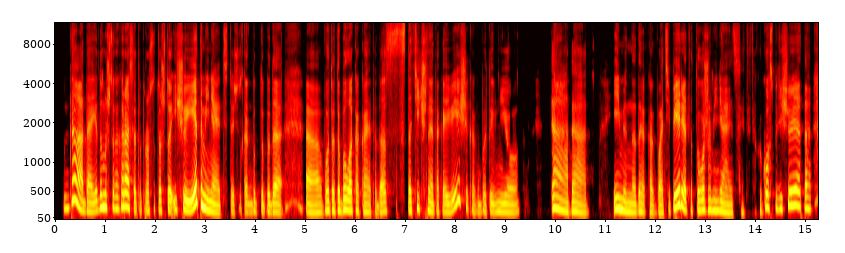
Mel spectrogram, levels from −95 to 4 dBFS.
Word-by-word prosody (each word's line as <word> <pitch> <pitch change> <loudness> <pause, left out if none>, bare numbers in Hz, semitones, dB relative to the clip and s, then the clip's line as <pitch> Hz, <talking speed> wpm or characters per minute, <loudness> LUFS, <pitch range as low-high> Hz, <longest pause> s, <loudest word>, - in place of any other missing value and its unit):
Да, 205 - +2
да, 155 0 -1
я 155 +2 -1
думаю, 225 +1 +4
что 225 +1 -4
как 200 +1 -4
раз 230 -5 +3
это 160 - -4
просто 155 -1 -7
то, 170 - -2
что 170 +1 -3
ещё 180 +3 0
и 165 -1 +5
это 270 - +8
меняется. 150 - +2
То - - -9
есть 140 - -8
вот - - -16
как 140 -1 -5
будто 155 0 -6
бы 150 - -4
да, 145 -1 -1 0.4
э, 135 0 -1
вот 165 +1 0
это 165 +2 +2
была 170 -1 +4
какая-то, 145 -5 -5
да, 150 +5 -2
статичная 170 +1 -3
такая 140 0 -3
вещь, 250 - 0
и - - -6
как 140 -2 -10
бы 145 +3 -6
ты 145 +2 -4
в - - -5
неё 145 -3 -2 0.7
Да, 190 -7 +2
да, 140 -5 -2 0.5
именно, 160 -7 +3
да, 150 -1 -2
как 135 -2 -7
бы, 135 - -3
а 130 - -3
теперь 235 - +3
это 170 -1 0
тоже 175 +3 -1
меняется. 155 -6 -2
И 140 - -10
ты - - -28
такой: 135 +5 -14
"Господи, 220 -2 -2
ещё 220 +6 0
и - - +5
это. 225 -6 +1
160 Hz, 215 wpm, -22 LUFS, 140-195 Hz, 0.7 s, это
